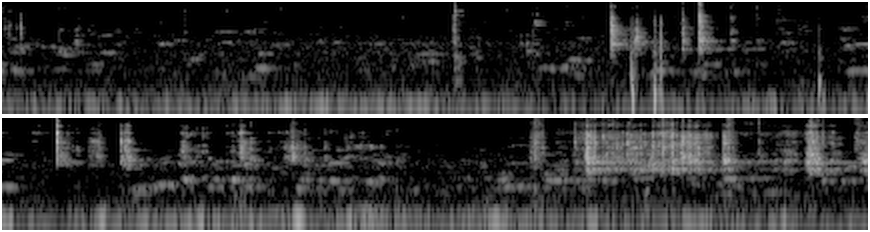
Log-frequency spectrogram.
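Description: A steel spanner clinking against the bolts of a tractor clutch pressure plate as they are worked loose: scattered sharp metallic clicks, with a short scraping burst near the end.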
